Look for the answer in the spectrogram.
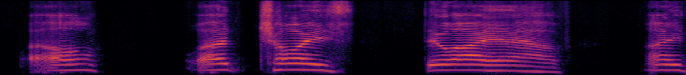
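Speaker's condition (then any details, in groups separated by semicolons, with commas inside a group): Parkinson's disease; young onset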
